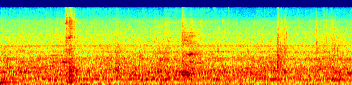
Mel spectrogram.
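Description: Dumplings are dropped into a hot pan with soft sizzling bursts.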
